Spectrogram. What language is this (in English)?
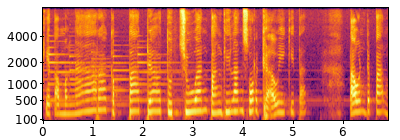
Indonesian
